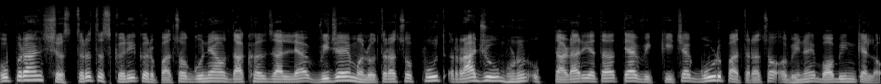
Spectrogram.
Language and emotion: Goan Konkani, neutral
